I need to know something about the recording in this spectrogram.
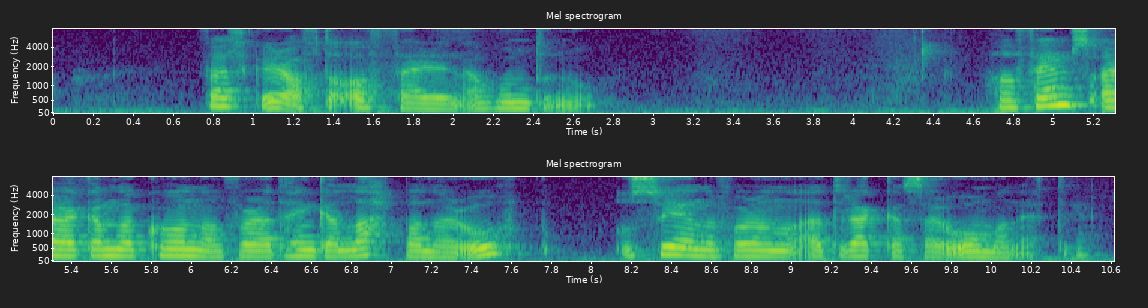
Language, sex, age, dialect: Faroese, female, 15-35, Suðurstreymoy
